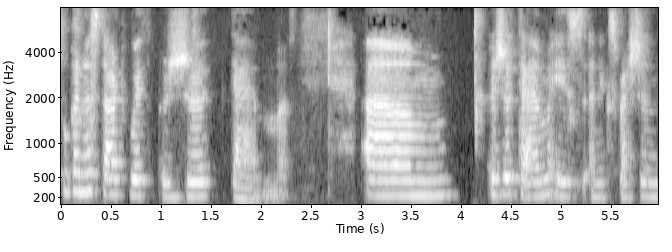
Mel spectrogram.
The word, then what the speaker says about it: Je t'aime: So Je t'aime, the rules of pronunciation that you can find here, the final E in je is pronounced E because it doesn't have an accent. T'aime, the apostrophe replaces the E from te, which means you, and that appears because E and A are both vowels, and just to make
